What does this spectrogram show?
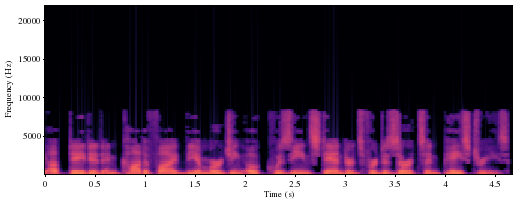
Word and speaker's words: haute cuisine: Haute cuisine, pronounced haute cuisine, high cuisine, has foundations during the 17th century with a chef named La Varenne.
